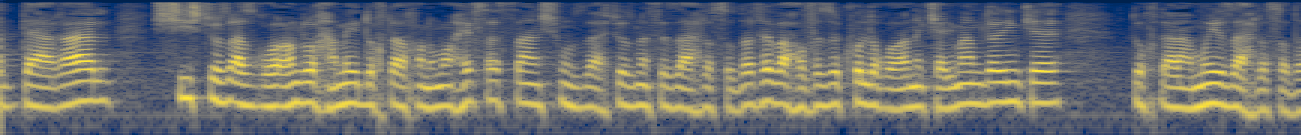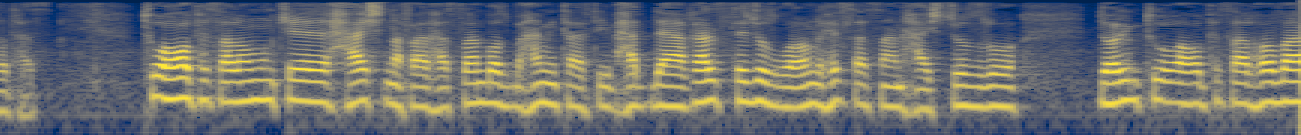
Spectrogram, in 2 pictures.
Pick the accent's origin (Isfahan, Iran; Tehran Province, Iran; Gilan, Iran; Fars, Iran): Isfahan, Iran; Kashan; از کاشان، چون اصالتا کاشانی هستیم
